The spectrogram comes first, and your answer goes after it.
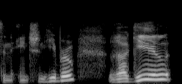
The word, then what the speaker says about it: רגיל: Ragil sounds like the word regular because it does mean regular or usual or normal.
